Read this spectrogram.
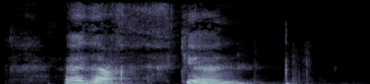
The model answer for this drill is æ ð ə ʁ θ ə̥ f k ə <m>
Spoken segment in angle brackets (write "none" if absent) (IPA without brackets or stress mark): n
